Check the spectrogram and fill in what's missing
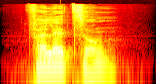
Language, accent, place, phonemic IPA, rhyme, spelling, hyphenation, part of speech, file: German, Germany, Berlin, /fɛɐ̯ˈlɛt͡sʊŋ/, -ɛt͡sʊŋ, Verletzung, Ver‧let‧zung, noun, De-Verletzung.ogg
- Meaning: 1. injury 2. violation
